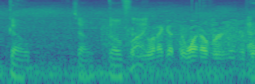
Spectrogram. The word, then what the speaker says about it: Geaux: It's I'm originally born in Louisiana and uh all the Cajun heritage there, the French heritage there, G AUX is often pronounced go.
